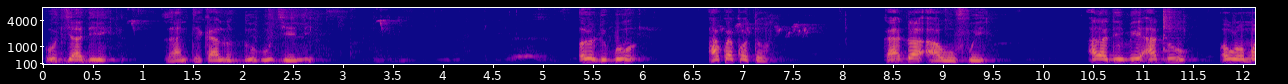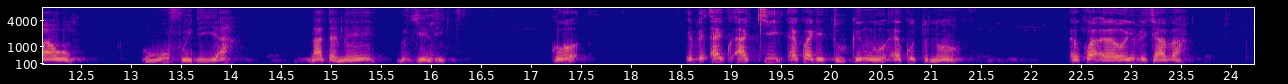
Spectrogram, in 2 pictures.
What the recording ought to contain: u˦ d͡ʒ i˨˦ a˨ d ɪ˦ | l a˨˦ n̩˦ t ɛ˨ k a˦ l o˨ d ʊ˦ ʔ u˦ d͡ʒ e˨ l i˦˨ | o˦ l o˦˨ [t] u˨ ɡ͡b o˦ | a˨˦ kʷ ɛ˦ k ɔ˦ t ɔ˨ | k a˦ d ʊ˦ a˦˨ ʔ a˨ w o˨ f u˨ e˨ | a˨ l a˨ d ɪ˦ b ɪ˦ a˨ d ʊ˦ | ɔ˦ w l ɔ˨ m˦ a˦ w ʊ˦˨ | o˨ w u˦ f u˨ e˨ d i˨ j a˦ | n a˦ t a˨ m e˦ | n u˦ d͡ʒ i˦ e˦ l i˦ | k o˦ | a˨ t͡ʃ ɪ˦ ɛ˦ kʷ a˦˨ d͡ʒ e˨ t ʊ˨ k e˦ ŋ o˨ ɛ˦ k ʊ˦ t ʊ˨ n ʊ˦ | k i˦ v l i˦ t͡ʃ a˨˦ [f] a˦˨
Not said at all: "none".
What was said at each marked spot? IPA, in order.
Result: d, v

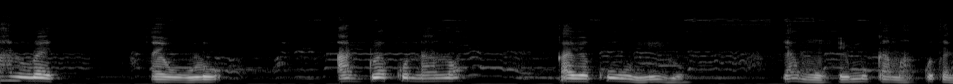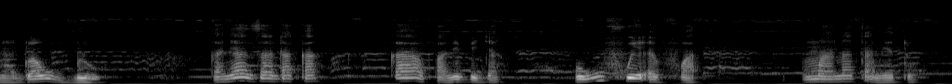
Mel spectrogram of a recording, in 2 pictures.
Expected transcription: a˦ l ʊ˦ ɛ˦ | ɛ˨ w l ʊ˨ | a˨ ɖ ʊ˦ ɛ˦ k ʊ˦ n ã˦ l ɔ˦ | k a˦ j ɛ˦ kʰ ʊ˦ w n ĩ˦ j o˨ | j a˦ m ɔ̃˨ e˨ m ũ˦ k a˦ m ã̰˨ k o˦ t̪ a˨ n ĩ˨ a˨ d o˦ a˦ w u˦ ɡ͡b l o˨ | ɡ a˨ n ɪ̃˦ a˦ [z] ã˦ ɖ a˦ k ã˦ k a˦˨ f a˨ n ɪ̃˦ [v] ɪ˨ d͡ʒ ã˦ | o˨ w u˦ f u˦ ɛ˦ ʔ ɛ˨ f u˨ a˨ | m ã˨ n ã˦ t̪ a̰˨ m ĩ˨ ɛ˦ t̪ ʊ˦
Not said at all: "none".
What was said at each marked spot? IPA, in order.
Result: z, v

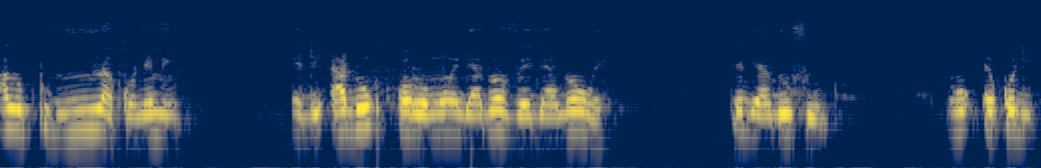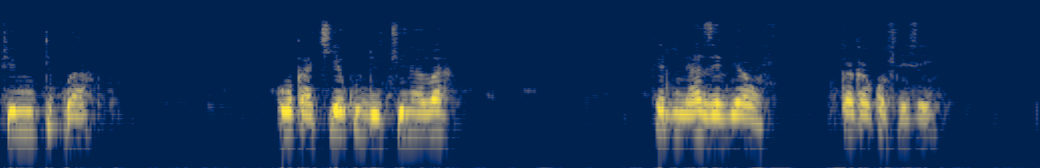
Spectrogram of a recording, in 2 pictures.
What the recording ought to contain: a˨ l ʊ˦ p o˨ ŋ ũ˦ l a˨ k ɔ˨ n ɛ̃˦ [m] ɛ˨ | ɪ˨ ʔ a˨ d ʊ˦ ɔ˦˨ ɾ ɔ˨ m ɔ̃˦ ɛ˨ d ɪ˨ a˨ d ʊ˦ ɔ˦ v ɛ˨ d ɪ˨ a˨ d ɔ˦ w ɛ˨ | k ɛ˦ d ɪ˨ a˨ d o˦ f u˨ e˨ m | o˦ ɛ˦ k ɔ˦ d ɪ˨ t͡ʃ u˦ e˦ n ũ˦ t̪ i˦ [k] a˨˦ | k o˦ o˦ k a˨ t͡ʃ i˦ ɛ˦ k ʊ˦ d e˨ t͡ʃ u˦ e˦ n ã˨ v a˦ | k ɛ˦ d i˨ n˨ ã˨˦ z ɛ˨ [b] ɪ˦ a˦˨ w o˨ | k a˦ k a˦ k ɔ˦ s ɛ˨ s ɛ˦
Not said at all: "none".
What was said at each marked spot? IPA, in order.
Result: m, k͡p, v

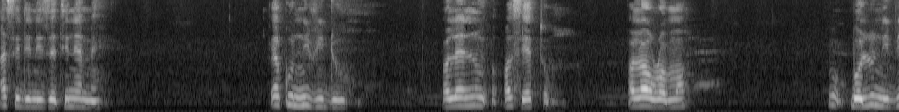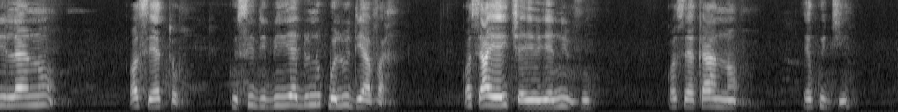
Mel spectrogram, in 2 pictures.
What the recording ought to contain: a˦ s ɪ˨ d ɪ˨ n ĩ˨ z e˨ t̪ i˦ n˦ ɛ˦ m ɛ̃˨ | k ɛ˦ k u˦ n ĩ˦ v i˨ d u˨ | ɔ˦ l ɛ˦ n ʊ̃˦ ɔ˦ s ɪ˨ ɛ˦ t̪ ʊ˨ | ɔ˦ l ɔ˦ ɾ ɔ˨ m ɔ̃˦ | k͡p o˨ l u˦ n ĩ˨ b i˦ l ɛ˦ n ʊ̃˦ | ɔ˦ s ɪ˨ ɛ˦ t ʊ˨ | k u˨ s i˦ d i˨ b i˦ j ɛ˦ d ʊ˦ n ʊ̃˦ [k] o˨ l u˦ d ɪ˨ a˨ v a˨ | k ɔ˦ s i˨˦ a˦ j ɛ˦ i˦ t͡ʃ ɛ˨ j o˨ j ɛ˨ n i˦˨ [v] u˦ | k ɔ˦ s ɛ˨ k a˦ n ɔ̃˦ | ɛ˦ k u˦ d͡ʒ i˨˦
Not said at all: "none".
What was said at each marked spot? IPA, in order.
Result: k͡p, v

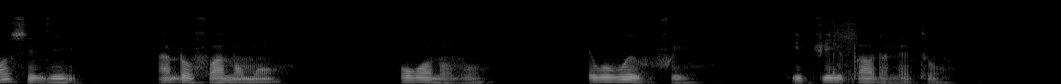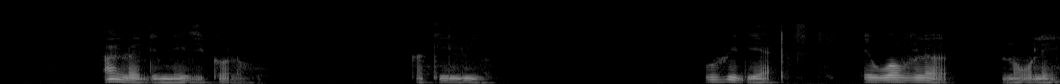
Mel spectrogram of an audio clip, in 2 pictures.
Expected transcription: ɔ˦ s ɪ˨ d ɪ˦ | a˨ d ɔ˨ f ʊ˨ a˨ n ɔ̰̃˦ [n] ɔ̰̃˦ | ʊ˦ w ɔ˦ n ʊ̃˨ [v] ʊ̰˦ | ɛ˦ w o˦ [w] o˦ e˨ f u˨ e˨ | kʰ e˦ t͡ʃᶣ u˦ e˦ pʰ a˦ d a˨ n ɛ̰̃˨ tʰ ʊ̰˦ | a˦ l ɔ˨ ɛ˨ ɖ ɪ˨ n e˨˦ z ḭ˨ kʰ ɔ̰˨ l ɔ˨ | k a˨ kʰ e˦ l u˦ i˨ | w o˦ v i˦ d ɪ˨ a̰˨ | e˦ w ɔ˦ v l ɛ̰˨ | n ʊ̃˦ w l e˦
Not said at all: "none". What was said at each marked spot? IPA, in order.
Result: m, v, w

